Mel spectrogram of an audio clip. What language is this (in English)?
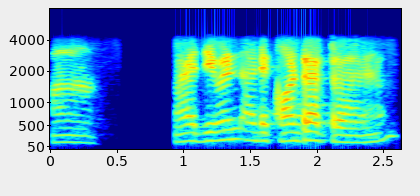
Telugu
